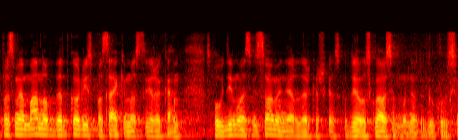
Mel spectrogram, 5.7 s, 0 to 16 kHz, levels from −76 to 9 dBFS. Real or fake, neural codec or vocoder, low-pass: real; none; 7.2 kHz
